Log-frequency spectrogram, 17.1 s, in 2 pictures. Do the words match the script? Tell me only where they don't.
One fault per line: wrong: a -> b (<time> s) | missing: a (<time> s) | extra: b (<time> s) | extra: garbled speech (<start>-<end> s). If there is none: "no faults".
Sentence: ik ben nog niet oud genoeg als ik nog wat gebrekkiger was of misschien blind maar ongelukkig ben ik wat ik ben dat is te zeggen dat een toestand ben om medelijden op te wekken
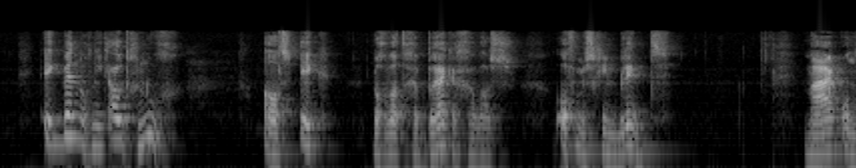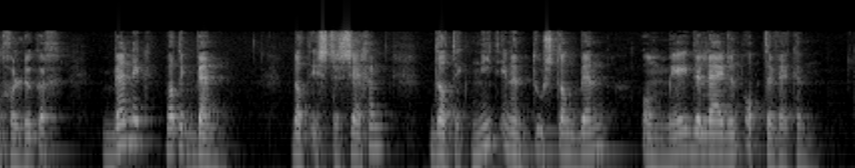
extra: ik niet in (13.1 s)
